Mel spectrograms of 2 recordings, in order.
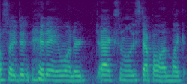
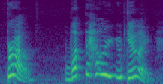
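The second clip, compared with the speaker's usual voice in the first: exasperated bro; 7 semitones higher than usual. Retold or imitated. Confronting Dave.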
